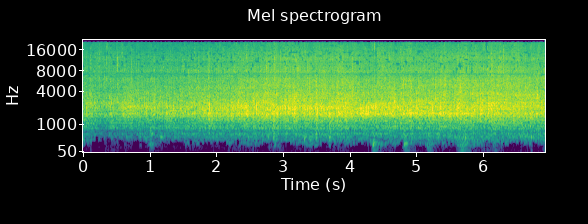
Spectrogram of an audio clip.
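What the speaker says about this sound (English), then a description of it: "And just keep that stirring and frying." Steady broadband sizzling of vegetables and chicken stir-frying in a pan, with occasional soft scraping as they are stirred; no voices.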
